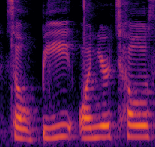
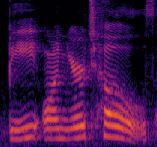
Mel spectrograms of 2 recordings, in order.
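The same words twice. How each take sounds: First: Said in the usual way. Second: Toes stretched slow, pressed down with falling tune; slow down and lean on toes as a warning; slow emphatic warning. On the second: Shown as a demonstration. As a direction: repeat it slowly, weight on toes.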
